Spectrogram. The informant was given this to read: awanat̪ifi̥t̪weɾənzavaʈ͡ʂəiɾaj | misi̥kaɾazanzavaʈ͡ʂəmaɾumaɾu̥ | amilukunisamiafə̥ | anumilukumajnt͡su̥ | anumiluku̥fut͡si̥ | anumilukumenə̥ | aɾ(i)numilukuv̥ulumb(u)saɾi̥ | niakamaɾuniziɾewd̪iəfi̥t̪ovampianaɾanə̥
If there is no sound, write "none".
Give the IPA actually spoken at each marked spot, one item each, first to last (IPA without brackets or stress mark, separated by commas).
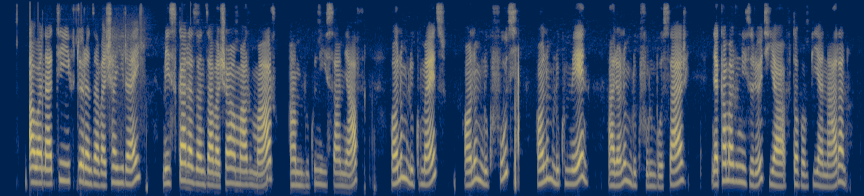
a, o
